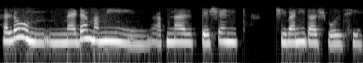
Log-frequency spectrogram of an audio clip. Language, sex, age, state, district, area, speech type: Bengali, female, 30-45, West Bengal, Bankura, urban, conversation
